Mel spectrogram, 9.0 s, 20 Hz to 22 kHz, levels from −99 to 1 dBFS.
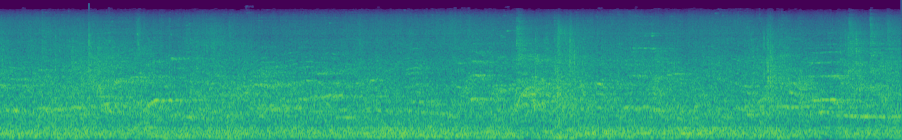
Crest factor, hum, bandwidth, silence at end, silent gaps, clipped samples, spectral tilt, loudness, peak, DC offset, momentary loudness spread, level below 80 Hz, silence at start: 18 dB; none; 16.5 kHz; 0 s; none; under 0.1%; -3.5 dB/octave; -19 LUFS; -2 dBFS; under 0.1%; 2 LU; -46 dBFS; 0 s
